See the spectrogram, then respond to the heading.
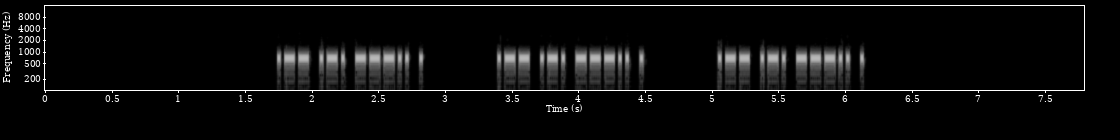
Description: Morse code, heard as a keyed tone, about 43 wpm, 700 Hz. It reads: WR8E WR8E WR8E
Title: USA Call Signs - 4 Characters - Repeated 3x - 45wpm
